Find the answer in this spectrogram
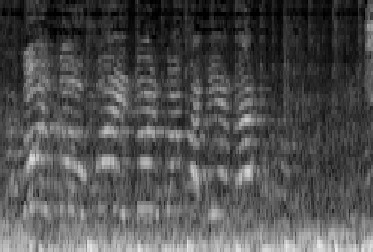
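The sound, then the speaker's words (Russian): A group of children yelling loudly into a microphone in a contest to shout as loudly as possible at an event before a football match, their high voices overlapping in a sustained shout with crowd noise underneath. “Ну, хорошо, а, нужно было крикнуть как можно Давай, громче в микрофон.”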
